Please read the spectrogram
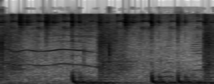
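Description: Old-school hip hop track in a break between rap lines: a drum beat with deep kick drums and hi-hat ticks, and a thin high tone that slides slightly up and down during the first second.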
